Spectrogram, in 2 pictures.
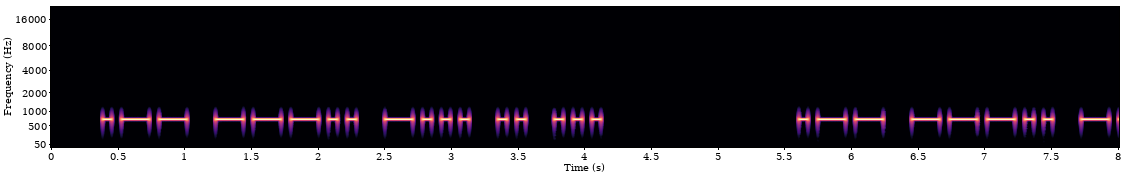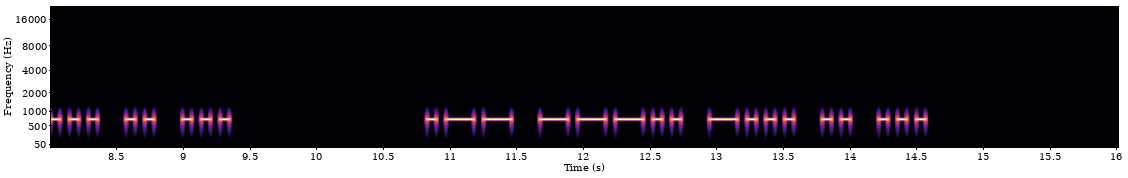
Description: Morse code, heard as a keyed tone, about 17 wpm, 700 Hz. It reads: W8BIS W8BIS W8BIS
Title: USA Call Signs - 5 Characters - Repeated 3x - 17wpm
